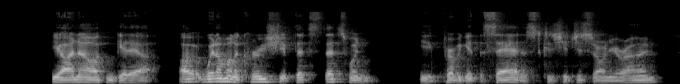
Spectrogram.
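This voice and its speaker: In an Australian accent, a man speaks at a fairly quick pace with ordinary pitch variation. His pitch is fairly low, and the background is quiet. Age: 60s. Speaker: stand-up comedian. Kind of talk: interview answer.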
